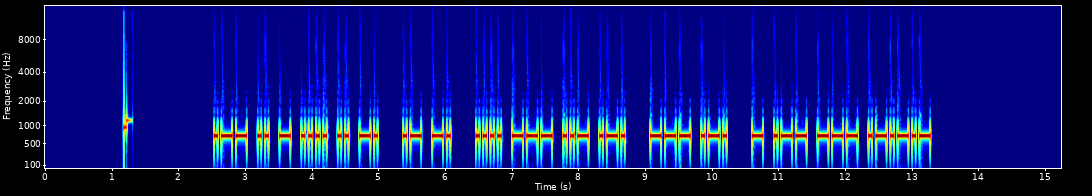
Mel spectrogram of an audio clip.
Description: Morse code, heard as a keyed tone, about 22 wpm, 700 Hz. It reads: WITHIN AN HOUR OR TWO.
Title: Sentences from Top 1000 Words - Review Part 4 - 22wpm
